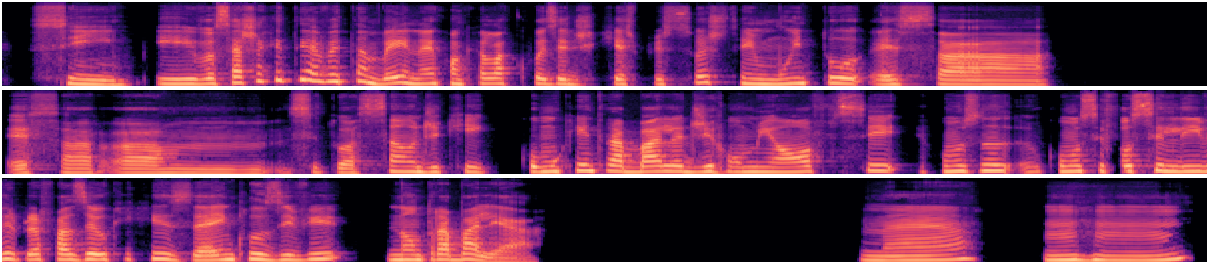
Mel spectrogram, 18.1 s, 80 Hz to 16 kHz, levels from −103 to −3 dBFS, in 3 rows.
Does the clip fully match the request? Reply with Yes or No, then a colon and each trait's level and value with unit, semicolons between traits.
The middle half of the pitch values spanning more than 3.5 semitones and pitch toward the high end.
No: average, 3.2 semitones; high, 210 Hz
